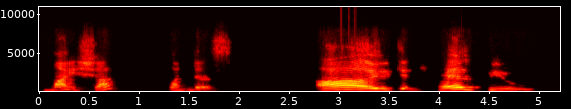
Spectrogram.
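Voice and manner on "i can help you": big, deep, booming voice, spoken very slowly. Reading a firefly squid offering help to the main character: deep booming voice. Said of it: "a deep booming voice says".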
